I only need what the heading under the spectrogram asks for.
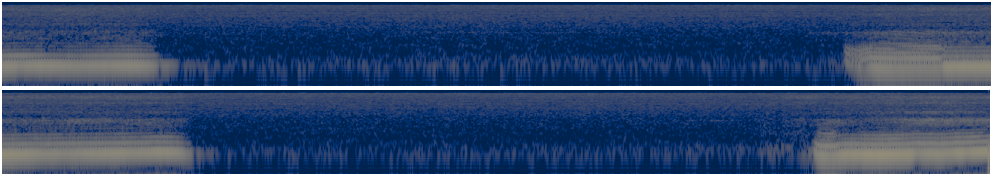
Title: Pug snoring like a trucker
